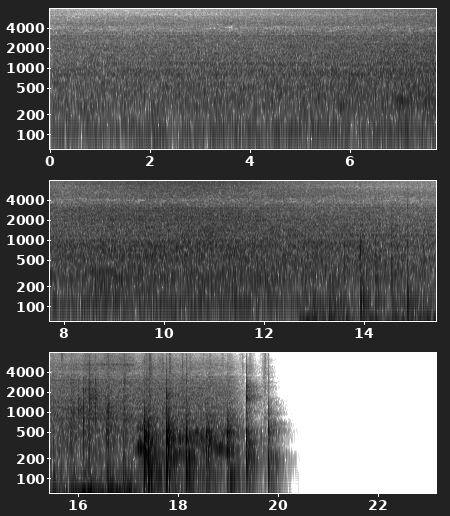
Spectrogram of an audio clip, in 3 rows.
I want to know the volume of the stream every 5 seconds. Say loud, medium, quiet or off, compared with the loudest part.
medium, loud, loud, medium, off.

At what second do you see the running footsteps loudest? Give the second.
18 s.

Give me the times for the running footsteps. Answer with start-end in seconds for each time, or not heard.
12.8-19.9.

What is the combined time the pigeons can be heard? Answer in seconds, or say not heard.
2 s.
